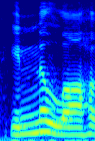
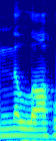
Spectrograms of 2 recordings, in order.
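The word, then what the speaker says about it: إِنَّ اللَّهَ: ഇന്നല്ലാഹു എന്ന് പറയില്ല, ഇന്നല്ലാഹ എന്നാ പറയുക. നെസ്ബിൻ്റെ അടയാളമായിട്ടാണ് അവിടെ ഫത്ത് കൊടുക്കുന്നത്, ഇന്നല്ലാഹ. ഗഫൂറുൻ അത് ഖബറാണ്, ഇന്നയുടെ ഖബറാണ്. ഇന്നയുടെ ഖബറിന് എപ്പോഴും റഫ് ആയിരിക്കും, റഫിൻ്റെ അടയാളമായിട്ടാണ് അവിടെ ലമ്മു തൻവീന് കൊടുത്തത്. അപ്പോൾ ഇന്നല്ലാഹ ഗഫൂറുൻ എന്നാണ് പറയാം.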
